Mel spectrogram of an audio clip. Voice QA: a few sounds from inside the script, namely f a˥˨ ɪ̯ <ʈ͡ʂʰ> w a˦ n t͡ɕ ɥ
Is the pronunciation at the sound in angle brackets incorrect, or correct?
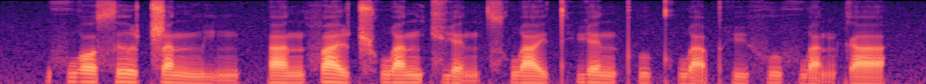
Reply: correct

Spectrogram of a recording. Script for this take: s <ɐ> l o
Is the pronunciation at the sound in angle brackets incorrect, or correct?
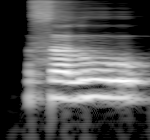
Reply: correct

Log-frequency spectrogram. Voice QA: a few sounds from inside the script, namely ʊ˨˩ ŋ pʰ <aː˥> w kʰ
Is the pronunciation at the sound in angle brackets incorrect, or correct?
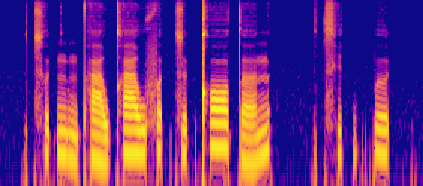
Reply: incorrect: aː˨˩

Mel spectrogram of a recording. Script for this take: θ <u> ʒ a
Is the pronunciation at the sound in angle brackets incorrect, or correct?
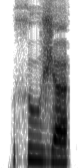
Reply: correct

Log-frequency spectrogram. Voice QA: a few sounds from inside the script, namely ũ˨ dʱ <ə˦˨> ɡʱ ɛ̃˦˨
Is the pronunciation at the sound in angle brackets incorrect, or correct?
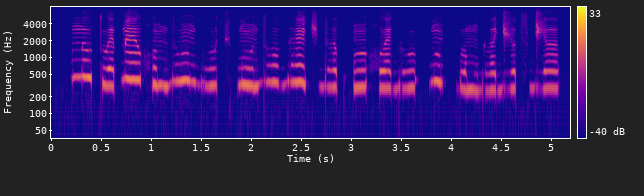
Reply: incorrect: ʊ˦˨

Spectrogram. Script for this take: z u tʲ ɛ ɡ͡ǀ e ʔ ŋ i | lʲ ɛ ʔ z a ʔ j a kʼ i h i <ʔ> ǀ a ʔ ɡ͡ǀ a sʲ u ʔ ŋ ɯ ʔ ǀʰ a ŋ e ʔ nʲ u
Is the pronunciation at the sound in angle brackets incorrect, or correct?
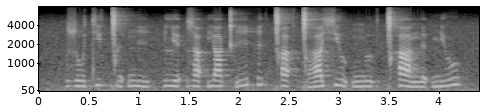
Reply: correct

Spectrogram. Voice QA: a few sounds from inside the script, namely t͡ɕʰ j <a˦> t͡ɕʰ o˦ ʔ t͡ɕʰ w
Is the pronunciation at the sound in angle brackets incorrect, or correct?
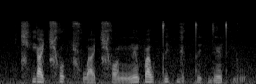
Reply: incorrect: a˥˧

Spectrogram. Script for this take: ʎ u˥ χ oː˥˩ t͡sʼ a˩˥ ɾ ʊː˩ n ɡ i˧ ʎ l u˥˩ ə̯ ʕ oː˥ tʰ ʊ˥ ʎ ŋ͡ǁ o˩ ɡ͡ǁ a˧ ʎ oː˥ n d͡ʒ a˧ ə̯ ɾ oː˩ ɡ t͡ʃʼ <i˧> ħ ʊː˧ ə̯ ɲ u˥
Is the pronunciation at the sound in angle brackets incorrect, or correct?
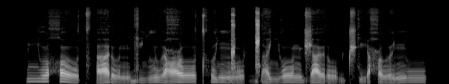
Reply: correct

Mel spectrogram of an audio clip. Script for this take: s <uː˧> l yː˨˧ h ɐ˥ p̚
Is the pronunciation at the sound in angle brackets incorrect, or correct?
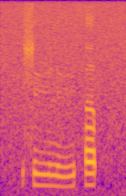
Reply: incorrect: yː˧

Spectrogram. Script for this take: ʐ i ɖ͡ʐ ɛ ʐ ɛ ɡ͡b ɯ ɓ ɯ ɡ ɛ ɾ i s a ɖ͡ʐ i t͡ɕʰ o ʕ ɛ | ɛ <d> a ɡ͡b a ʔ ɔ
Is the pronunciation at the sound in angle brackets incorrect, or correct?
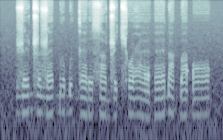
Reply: incorrect: ɗ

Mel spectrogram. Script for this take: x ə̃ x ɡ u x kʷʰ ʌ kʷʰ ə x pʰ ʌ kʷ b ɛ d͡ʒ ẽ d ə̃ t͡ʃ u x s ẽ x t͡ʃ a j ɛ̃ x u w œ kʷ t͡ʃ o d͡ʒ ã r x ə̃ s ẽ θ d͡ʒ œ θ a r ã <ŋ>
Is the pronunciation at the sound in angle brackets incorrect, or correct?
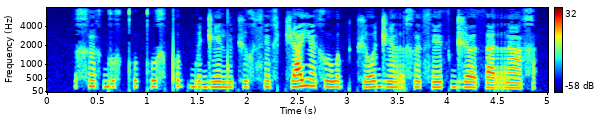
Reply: incorrect: x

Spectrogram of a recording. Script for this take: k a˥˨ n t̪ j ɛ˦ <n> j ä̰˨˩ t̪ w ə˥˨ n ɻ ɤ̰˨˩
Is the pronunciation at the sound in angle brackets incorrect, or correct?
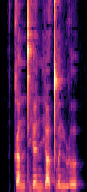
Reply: correct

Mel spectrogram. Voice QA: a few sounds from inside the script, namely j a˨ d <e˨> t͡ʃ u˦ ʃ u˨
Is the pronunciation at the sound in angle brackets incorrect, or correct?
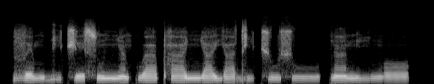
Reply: incorrect: i˨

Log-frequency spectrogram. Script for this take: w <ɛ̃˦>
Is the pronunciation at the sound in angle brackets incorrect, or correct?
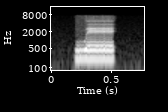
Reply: incorrect: ɛ˦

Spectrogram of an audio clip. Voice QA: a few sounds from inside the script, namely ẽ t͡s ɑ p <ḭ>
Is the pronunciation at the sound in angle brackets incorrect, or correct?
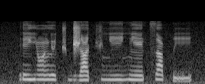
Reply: correct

